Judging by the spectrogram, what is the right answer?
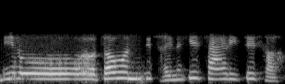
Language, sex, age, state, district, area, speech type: Nepali, female, 45-60, West Bengal, Kalimpong, rural, conversation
